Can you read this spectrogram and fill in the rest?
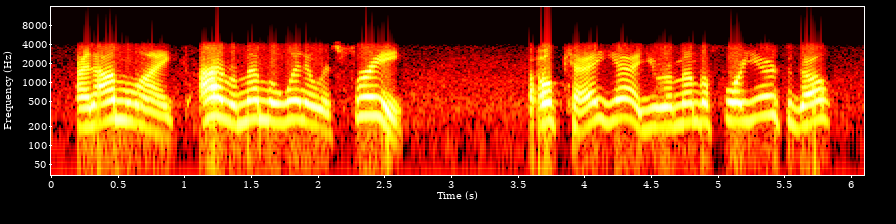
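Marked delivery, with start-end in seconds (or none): none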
